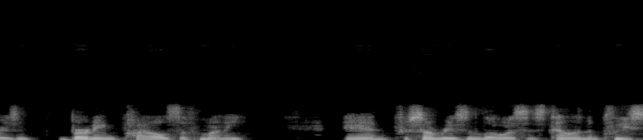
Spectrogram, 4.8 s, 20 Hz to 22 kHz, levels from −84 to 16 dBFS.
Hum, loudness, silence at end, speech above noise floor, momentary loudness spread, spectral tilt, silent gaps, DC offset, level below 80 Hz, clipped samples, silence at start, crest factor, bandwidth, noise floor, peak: none; -24 LUFS; 0 s; 38 dB; 9 LU; -10 dB/octave; none; under 0.1%; -60 dBFS; under 0.1%; 0 s; 18 dB; 5.8 kHz; -62 dBFS; -6 dBFS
